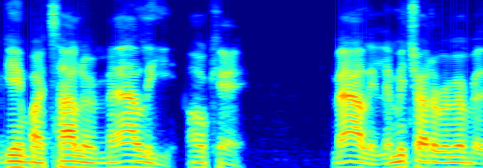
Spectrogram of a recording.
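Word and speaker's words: Mahle: know when he was good also it's pronounced mali okay mali okay tyler mally okay also now it looks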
